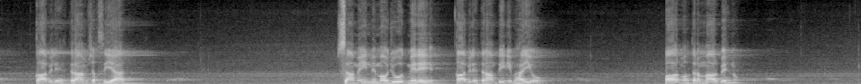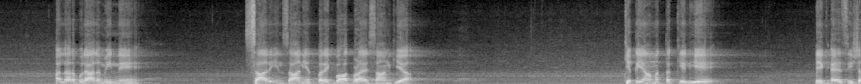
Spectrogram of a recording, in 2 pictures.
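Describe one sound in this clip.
A young man speaks into a microphone in short, emphatic bursts with long pauses, heard through a loudspeaker in a reverberant space.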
